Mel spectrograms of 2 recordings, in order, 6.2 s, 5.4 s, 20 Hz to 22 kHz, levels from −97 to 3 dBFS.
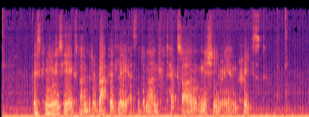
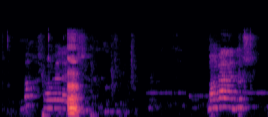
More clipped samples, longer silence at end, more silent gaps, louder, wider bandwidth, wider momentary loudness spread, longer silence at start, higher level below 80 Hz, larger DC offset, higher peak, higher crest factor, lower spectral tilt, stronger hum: neither; second, 0 s vs 0.35 s; second, none vs 2.82-2.90 s; first, -15 LUFS vs -37 LUFS; first, 16.5 kHz vs 9 kHz; second, 15 LU vs 25 LU; second, 0.05 s vs 0.5 s; first, -20 dBFS vs -74 dBFS; neither; first, -2 dBFS vs -16 dBFS; second, 12 dB vs 26 dB; about the same, -4.5 dB/octave vs -5.5 dB/octave; neither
